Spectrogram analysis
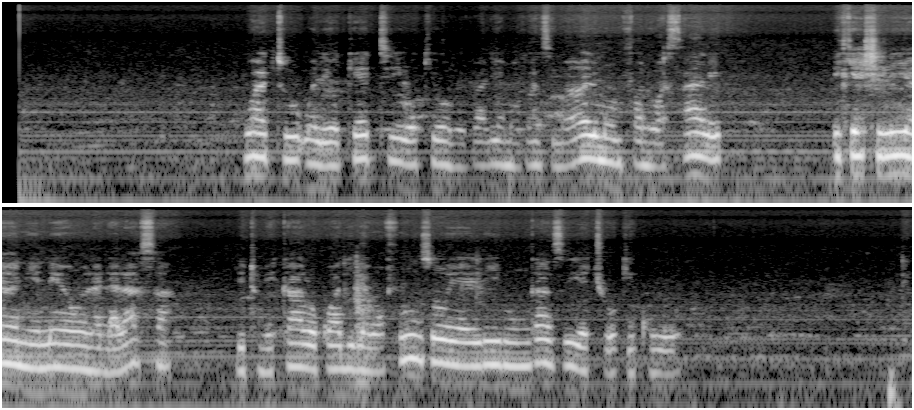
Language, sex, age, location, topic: Swahili, female, 25-35, Dar es Salaam, education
